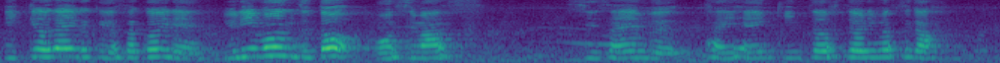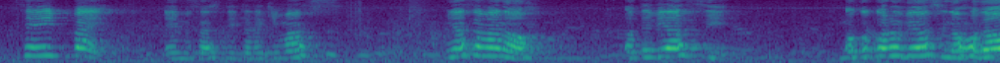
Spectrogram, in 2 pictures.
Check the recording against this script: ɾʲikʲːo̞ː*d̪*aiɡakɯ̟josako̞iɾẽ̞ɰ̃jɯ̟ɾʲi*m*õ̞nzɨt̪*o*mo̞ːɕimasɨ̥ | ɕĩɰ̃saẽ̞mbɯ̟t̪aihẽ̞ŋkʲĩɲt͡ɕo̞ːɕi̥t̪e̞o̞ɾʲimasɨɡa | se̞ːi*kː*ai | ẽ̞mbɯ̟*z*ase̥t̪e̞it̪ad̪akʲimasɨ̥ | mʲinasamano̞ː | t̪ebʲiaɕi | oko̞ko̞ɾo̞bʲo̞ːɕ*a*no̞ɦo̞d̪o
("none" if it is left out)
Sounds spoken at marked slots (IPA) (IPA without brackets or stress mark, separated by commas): d̪, m, o, pː, s, i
